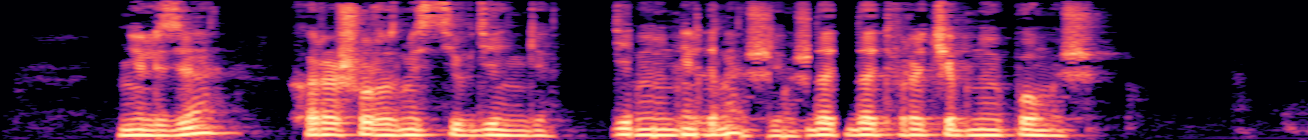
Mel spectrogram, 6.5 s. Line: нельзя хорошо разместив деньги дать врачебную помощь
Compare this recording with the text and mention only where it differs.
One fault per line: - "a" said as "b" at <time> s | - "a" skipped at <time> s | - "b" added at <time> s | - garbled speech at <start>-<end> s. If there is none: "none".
- garbled speech at 3.1-4.2 s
